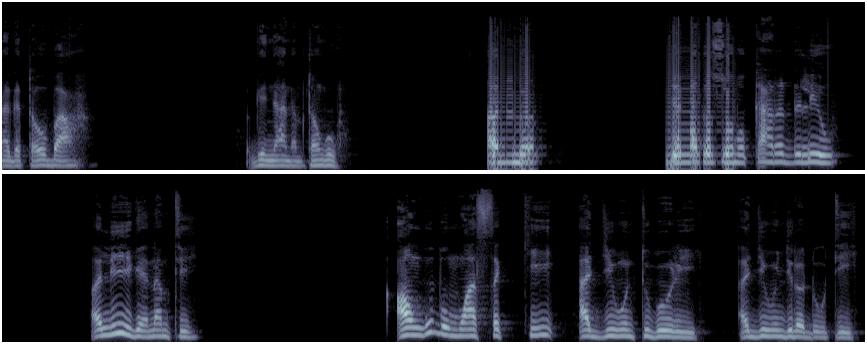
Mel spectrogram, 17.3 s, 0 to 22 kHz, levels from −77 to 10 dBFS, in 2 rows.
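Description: From 3.45 to 7.35 s, robotic sound from repeated short buffers makes a 188 Hz buzz, likely from 5.3 ms loops; the spectrogram shows evenly spaced harmonics.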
